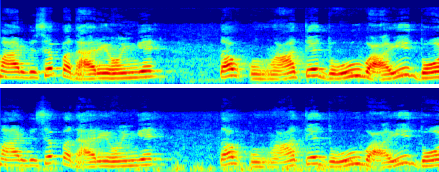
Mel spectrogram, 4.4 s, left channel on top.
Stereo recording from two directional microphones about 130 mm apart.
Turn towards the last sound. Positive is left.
turn(degrees=30)  # may be behind; listen again after turning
